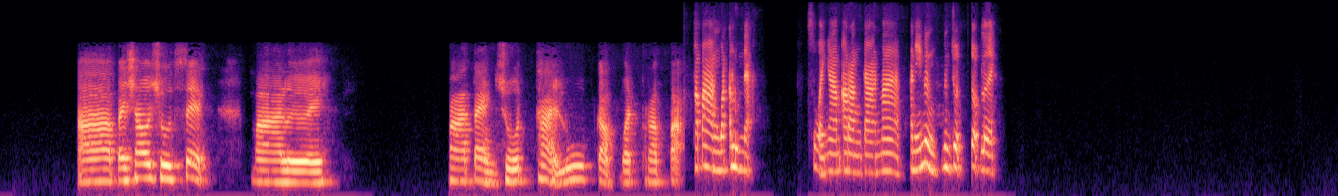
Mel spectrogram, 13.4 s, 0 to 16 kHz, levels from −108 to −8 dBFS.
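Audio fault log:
6.85 to 10.37 s, wrong sample rate: the speech suddenly runs at double speed and jumps a full octave higher, which fits 16 kHz material being played out at 32 kHz without conversion. On a spectrogram the harmonics and formants stretch upward to twice their frequency, and in the waveform syllables are squeezed to half their length.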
